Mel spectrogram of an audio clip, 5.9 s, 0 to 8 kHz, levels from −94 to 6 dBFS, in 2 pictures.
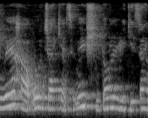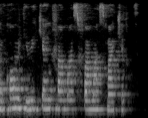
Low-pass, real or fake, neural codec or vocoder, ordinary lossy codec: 7.2 kHz; real; none; none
